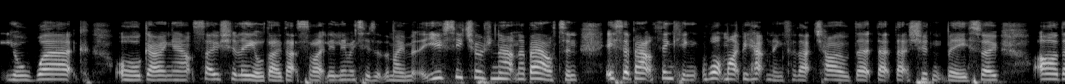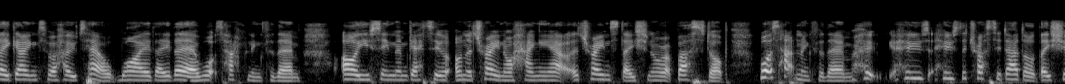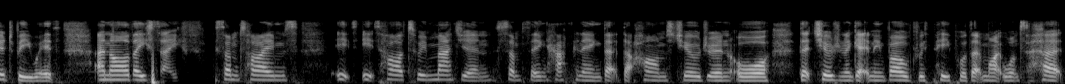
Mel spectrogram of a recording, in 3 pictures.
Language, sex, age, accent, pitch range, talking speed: English, female, 30-49, British, 180-215 Hz, 205 wpm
